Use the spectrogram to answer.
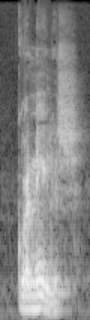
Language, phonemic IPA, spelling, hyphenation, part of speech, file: Dutch, /ˌkɔrˈneː.lɪs/, Cornelis, Cor‧ne‧lis, proper noun, Nl-Cornelis.ogg
- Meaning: a male given name, equivalent to English Cornelius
